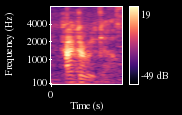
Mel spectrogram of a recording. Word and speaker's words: Kakariko: Now this one is one that I pronounce right as it looks. Kakariko.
